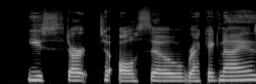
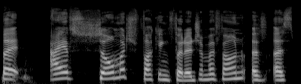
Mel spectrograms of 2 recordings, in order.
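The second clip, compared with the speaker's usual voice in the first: normal talking voice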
